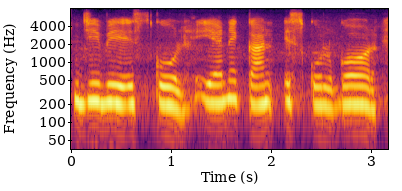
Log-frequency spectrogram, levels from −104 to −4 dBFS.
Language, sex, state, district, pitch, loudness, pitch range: Chakma, female, Tripura, Unakoti, 205 Hz, -14 LUFS, 200-220 Hz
